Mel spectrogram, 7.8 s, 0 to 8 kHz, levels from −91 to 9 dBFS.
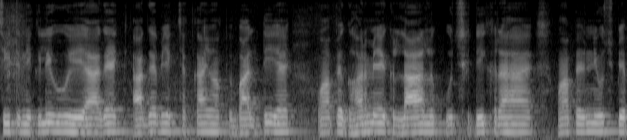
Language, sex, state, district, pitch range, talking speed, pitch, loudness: Hindi, male, Bihar, Vaishali, 120-130 Hz, 230 wpm, 125 Hz, -30 LUFS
